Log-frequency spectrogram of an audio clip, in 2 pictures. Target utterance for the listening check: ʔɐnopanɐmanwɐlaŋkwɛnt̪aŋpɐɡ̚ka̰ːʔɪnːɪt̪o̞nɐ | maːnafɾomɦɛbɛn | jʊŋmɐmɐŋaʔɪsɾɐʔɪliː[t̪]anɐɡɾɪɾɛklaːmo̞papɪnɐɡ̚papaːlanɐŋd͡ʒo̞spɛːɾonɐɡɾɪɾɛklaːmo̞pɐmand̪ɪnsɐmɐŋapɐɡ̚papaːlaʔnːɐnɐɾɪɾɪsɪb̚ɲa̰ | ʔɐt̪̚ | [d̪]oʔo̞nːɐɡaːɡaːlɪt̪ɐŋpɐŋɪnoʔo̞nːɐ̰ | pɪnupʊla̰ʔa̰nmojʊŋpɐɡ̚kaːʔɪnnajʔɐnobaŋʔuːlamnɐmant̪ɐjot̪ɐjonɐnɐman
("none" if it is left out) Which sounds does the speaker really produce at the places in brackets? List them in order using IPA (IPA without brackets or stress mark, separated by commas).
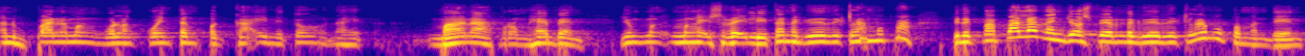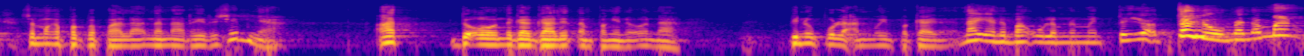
t̪, d̪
